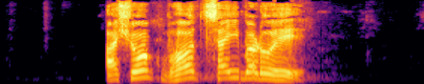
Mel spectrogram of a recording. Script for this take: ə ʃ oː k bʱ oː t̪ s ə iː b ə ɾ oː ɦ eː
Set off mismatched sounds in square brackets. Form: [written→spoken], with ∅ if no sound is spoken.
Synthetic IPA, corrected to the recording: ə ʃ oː k bʱ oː t̪ s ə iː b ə [ɾ→ɽ] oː ɦ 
